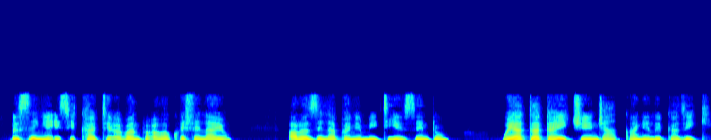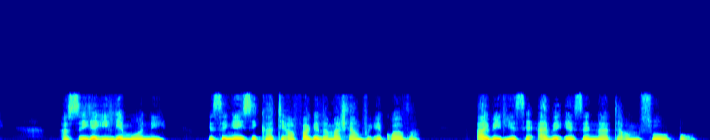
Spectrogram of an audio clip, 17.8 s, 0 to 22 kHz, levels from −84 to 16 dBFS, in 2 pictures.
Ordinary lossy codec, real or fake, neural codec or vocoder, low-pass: MP3, 48 kbps; fake; codec, 16 kHz, 0.5 kbps, X-Codec, WavLM features, trained on Multilingual LibriSpeech; 7.2 kHz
